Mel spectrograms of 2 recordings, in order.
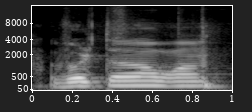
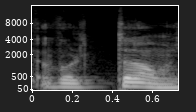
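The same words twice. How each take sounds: First: Voltorb said loud and high, vɔltɔbʀ with the r moved to the end; old childhood pronunciation. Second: Voltorb said vɔltɔʀb, r before the b, level voice; current pronunciation. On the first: Card opener recalls his childhood way, Voltorb said vɔltɔbʀ. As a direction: Voltorb as he said it as a kid, ending in -tobr. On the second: Card opener corrects himself, Voltorb said vɔltɔʀb. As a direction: Voltorb the normal way, ending in -torb. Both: Shown as a demonstration. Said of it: "je disais Voltorb avant quand j'étais jeune".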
